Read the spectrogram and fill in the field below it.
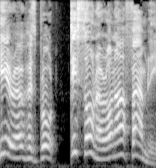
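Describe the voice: A man does a put-on character voice, high-pitched with big pitch swings and a bright, sharp tone, at a moderate pace. The recording is very clean, with a silent background.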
